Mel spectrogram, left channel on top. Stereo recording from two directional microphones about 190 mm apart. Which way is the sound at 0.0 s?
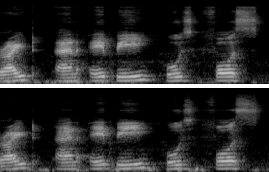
30° left (ahead or behind).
